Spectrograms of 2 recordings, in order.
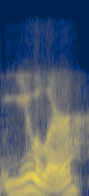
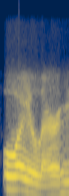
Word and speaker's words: Euler: of leonard euler i know it looks like euler but it's pronounced euler he's german okay this is called euler's number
